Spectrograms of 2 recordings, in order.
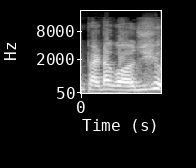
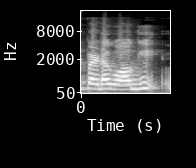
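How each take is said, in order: First: पेडागोजी with a soft g, like English j; usual soft G. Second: पेडागोगी with a hard g in the last syllable; mistaken hard G. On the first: Shown as a demonstration. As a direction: say पेडागोजी ending in "jee". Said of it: "पेडागोजी होता है normally". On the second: Real, not acted. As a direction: say पेडागोगी ending in "gee" as in geese. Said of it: "उल्टा ही बोल दिया मैंने".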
